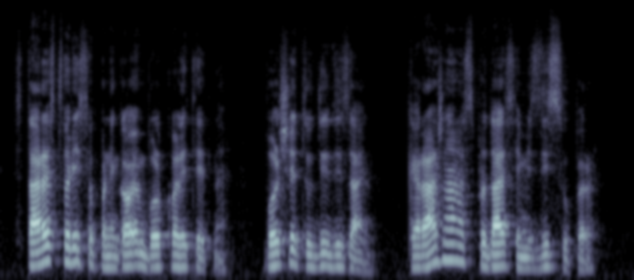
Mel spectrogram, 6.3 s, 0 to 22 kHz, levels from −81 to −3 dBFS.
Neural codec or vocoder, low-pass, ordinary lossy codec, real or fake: vocoder, 44.1 kHz, 128 mel bands, Pupu-Vocoder; 19.8 kHz; none; fake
